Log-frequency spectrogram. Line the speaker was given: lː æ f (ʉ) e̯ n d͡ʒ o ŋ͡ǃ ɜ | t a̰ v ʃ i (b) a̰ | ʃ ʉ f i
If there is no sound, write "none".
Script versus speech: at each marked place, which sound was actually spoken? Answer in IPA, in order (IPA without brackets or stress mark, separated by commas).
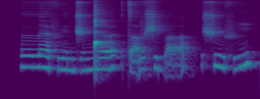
ʉ, b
